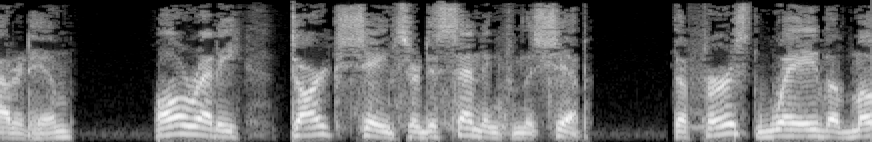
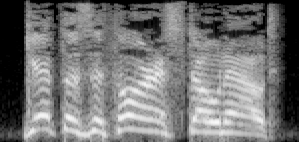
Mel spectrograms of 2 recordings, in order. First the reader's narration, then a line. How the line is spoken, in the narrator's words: I shout to 6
